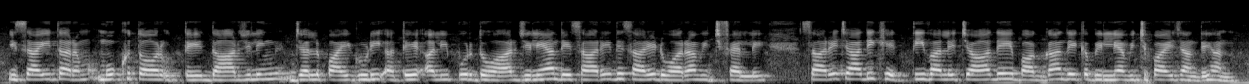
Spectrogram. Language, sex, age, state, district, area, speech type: Punjabi, female, 30-45, Punjab, Mohali, rural, read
